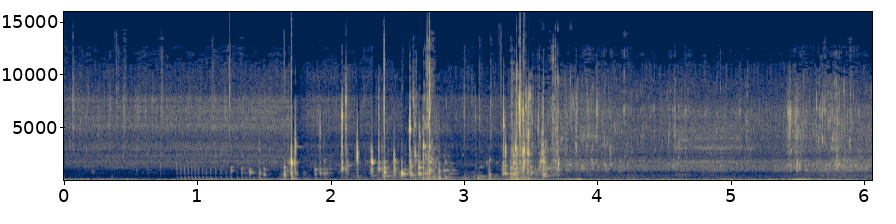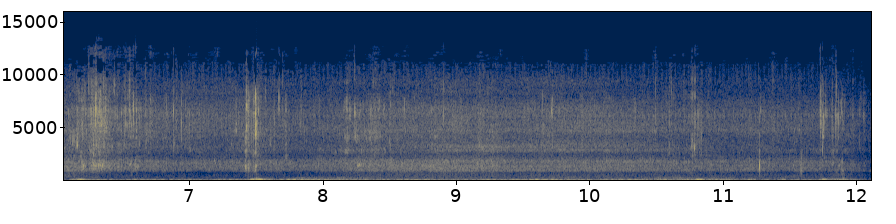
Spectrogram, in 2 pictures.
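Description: Sea water splashing and bubbling as a spearfisher breaks the surface, loudest between about two and four seconds in, then the steady lapping and sloshing of small waves at the surface.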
